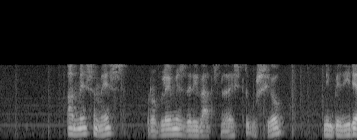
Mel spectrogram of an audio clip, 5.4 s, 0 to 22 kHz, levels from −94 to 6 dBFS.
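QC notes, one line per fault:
No faults detected.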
